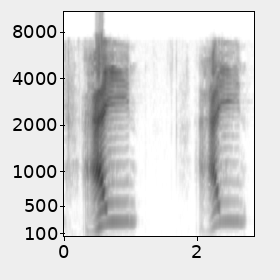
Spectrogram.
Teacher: Le aïn sort du milieu de la gorge.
